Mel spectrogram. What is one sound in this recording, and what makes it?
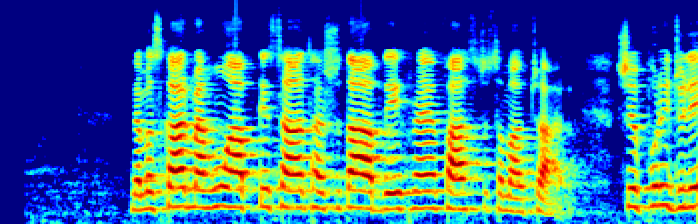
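A young woman reads out news calmly into a microphone.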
